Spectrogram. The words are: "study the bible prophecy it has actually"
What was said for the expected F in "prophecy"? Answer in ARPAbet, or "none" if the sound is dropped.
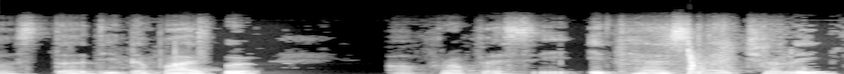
F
